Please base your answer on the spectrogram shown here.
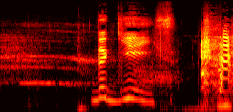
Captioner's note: laughter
